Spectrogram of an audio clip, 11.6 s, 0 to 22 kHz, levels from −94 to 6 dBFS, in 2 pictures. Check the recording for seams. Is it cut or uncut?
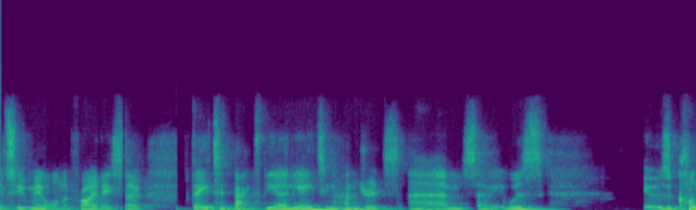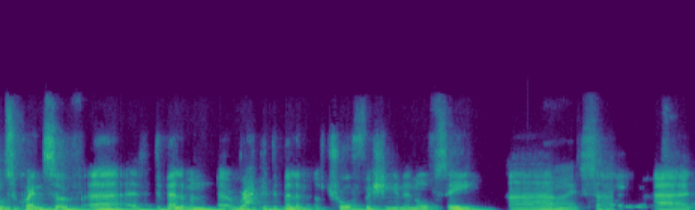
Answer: cut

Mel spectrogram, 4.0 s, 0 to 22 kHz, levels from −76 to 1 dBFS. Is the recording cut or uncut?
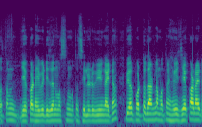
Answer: cut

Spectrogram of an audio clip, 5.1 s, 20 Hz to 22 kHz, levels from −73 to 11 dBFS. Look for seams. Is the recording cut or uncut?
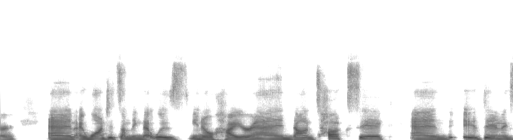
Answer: uncut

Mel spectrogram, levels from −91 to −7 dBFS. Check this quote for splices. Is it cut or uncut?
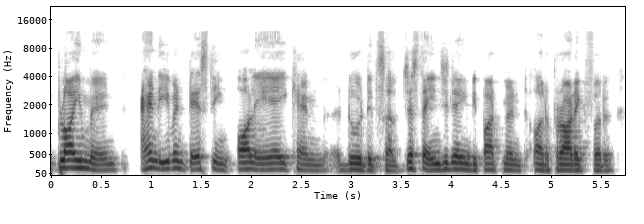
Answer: uncut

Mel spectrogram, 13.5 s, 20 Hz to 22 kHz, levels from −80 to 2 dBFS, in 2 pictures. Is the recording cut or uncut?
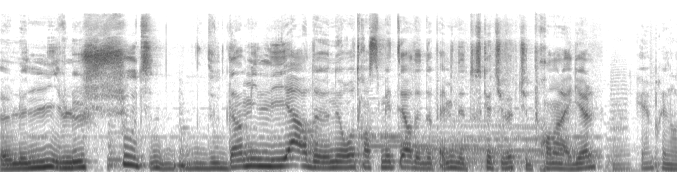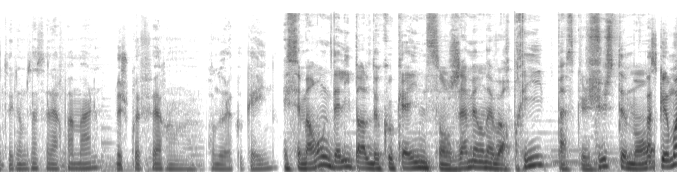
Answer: cut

